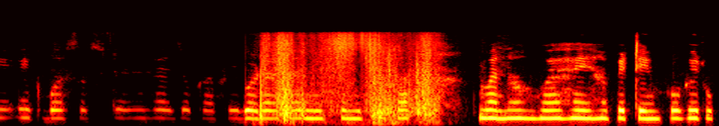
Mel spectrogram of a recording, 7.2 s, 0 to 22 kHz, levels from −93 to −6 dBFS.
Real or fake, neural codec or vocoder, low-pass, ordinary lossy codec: real; none; none; none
